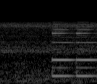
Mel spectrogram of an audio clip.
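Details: Maquet Servo-s ventilator under service: steady room hum, then two clear electronic alarm tones signalling a technical error, with air and oxygen supply pressures both reading 0 bar.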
